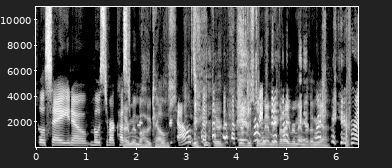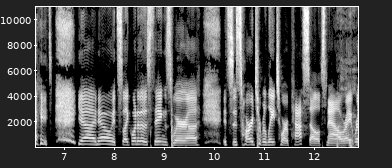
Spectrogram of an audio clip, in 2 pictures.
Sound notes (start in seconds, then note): 1.7 laughs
